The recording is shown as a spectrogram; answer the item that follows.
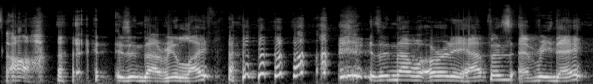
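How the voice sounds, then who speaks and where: A man's voice: high voice, lively intonation, slow pace. A young man co-hosting a casual podcast chat, teasing his friend and laughing often. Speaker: podcast co-host.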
